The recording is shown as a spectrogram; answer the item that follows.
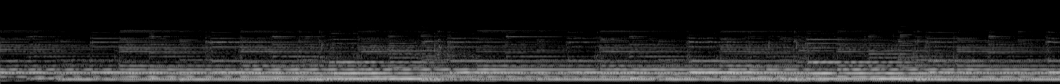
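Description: Instrumental hip-hop beat in a stripped-down break: a plucked guitar loop with echo and chorus effects plays alone, with no drums and no bass.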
